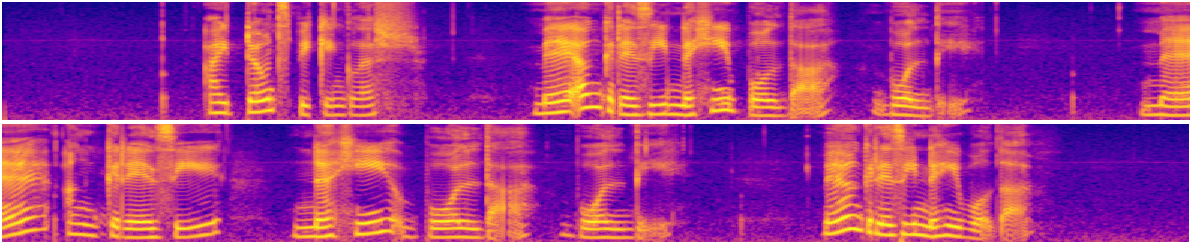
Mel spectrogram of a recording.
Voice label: Punjabi I dont speak English

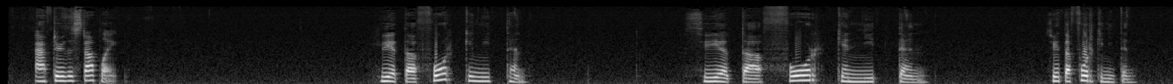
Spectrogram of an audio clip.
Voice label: Sakha After the stoplight

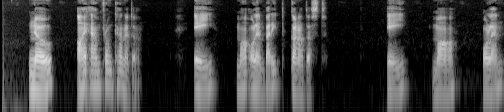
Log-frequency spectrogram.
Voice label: No I am from Canada, Estonian; the talking estonian phrasebook

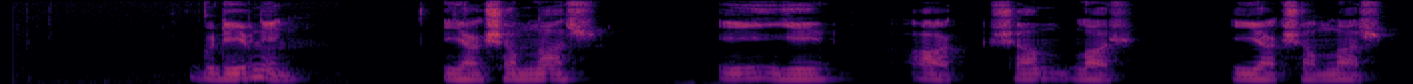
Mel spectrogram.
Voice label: good evening, Turkish; the talking turkish phrasebook

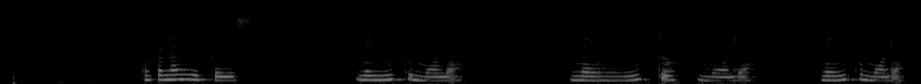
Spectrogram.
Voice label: BGN The menu please, Bulgarian; the talking bulgarian phrasebook

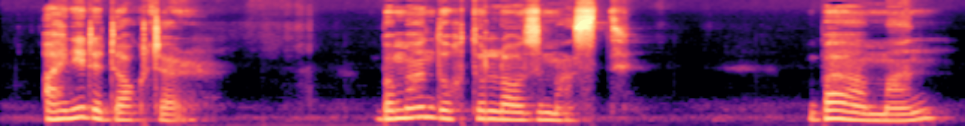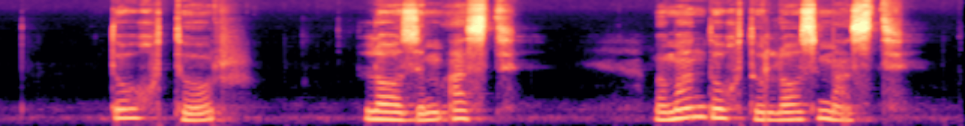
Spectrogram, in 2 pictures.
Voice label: "I need a Doctor", Tajik

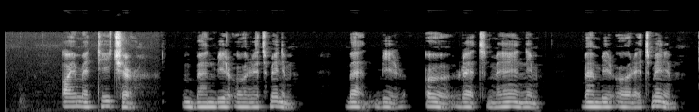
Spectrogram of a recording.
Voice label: I am a teacher, turkish; the talking turkish phrasebook

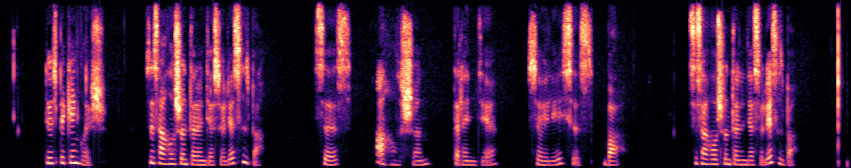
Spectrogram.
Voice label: Do you speak English, kazakh

